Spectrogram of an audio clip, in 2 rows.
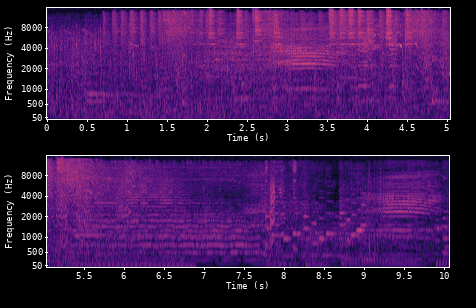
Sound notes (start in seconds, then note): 2.3 baa-aaa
